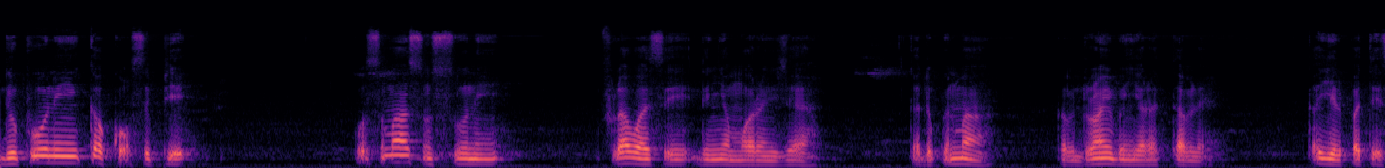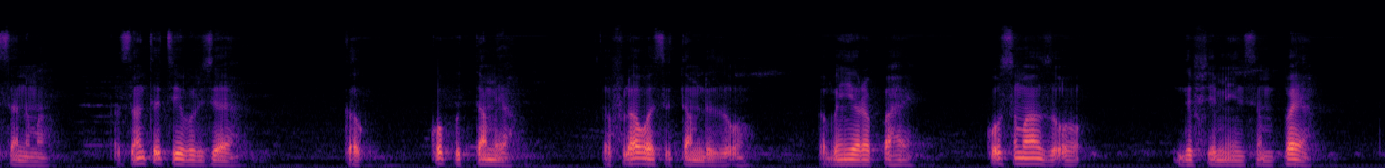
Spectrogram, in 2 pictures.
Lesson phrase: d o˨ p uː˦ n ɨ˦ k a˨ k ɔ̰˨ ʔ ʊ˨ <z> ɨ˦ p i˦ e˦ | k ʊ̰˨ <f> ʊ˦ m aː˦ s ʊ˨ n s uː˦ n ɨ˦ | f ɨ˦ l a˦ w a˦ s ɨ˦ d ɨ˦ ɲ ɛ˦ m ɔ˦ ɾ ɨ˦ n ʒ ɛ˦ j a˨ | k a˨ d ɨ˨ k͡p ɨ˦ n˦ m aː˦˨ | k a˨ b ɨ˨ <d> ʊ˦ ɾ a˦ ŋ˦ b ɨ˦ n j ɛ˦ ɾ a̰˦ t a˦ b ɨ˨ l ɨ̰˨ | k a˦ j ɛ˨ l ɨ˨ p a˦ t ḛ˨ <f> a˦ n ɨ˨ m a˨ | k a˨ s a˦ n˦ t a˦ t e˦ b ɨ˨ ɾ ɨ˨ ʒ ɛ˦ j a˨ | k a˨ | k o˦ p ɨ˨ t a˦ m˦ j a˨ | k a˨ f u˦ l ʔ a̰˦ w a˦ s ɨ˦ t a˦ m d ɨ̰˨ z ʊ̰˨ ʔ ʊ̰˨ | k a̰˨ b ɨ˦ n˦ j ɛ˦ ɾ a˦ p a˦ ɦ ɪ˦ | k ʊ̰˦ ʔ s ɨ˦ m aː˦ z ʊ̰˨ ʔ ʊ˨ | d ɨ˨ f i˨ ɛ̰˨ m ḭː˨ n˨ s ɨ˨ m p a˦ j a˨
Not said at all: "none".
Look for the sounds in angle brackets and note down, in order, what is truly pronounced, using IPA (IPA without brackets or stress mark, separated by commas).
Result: s, s, d, s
